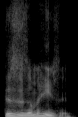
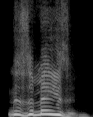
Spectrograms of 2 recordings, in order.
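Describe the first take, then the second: First: "This is amazing" said soft and low; quiet awe. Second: Excited praise. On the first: Praising the show, first softly in awe. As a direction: breathe out "This is amazing" in hushed awe. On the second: Praising the show, second time high and excited. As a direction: burst out "This is amazing" with excitement. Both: Real, not acted.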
